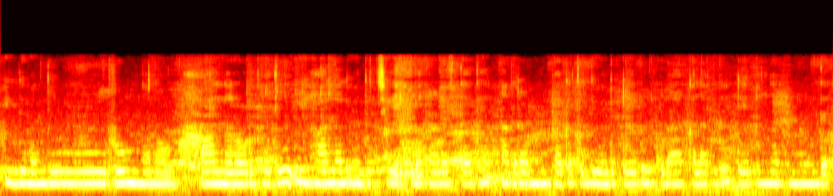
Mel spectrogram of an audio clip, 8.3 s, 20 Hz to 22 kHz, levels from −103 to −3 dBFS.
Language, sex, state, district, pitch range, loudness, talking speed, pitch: Kannada, female, Karnataka, Bijapur, 210-220 Hz, -13 LUFS, 145 wpm, 215 Hz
